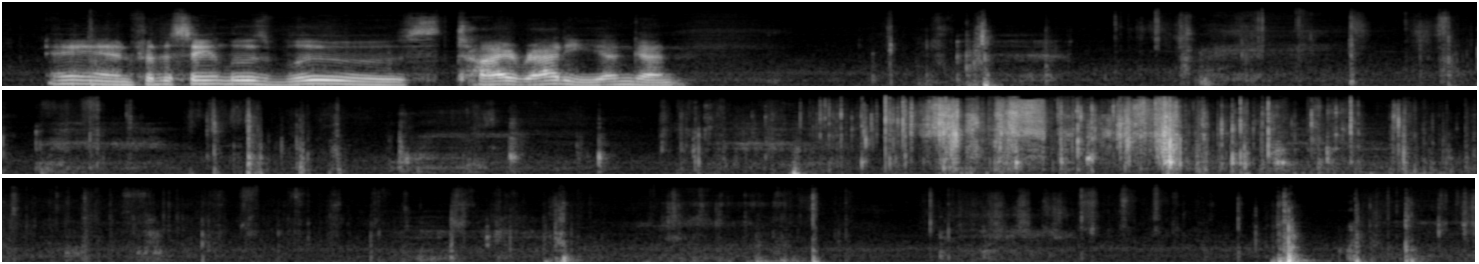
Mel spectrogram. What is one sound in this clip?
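Trading cards flick and slide against each other as they are sorted.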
